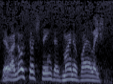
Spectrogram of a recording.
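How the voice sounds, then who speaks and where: High-voiced, flustered, blustering American dad. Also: male voice, animated, fairly quick, gravelly, warm tone. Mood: pompous. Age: middle-aged. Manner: stammering, nervous chuckling between phrases. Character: overconfident bumbling middle-aged father and husband, flustered, blustering. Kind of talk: 1950s radio sitcom acting. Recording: muffled, very noisy old radio recording.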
